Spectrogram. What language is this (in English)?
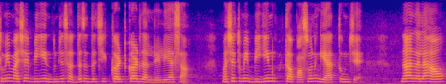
Konkani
